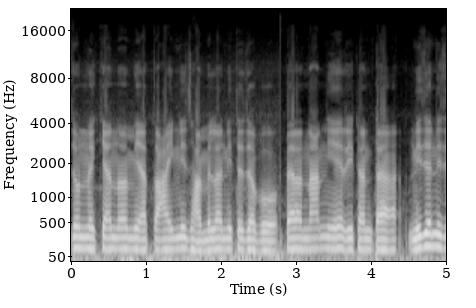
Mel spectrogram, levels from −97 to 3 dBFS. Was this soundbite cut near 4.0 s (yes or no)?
no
